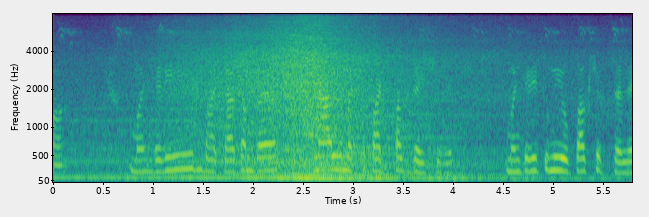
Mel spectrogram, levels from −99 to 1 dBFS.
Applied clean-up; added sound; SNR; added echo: none; Motorcycle; 0 dB; none.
